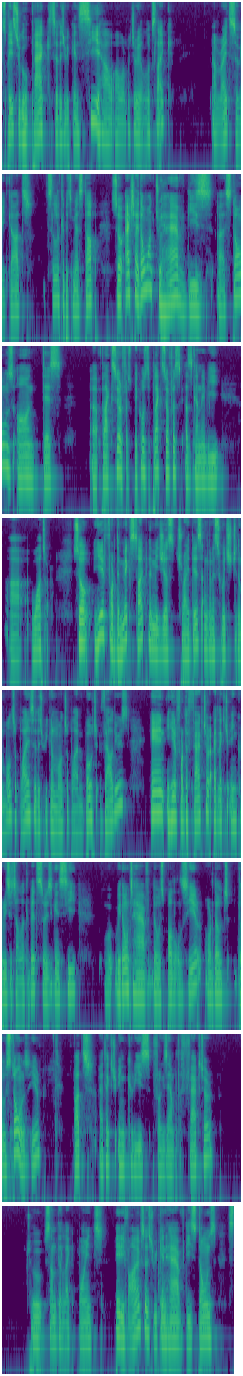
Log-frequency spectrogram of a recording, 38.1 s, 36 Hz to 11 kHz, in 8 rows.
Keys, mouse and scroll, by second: 4.6-6.3 middle drag, 7.2-9.6 shift+middle drag, 15.7-16.1 middle drag, 16.5 scroll up 1, 16.8-19.8 middle drag, 23.7-30.1 middle drag, 30.1-31.7 scroll up 1, 31.7-33.2 scroll up 1, 33.2 middle click, 33.8-37.4 drag, 33.8 right click, 37.4-38.1 middle drag.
